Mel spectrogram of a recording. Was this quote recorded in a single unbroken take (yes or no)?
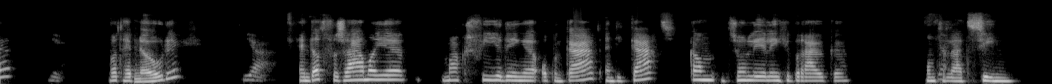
no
